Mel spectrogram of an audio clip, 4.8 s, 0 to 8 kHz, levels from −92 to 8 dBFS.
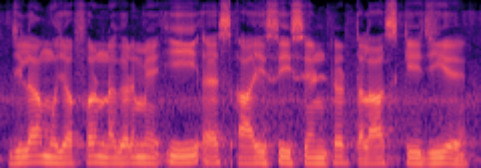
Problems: constant background noise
